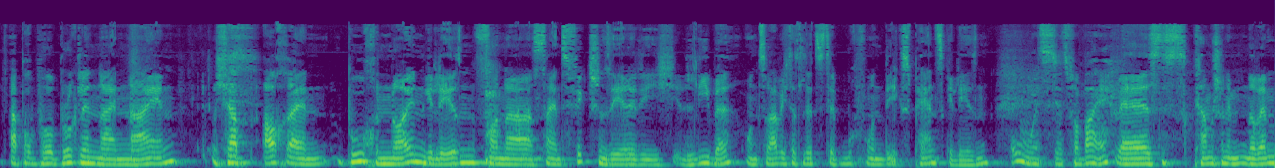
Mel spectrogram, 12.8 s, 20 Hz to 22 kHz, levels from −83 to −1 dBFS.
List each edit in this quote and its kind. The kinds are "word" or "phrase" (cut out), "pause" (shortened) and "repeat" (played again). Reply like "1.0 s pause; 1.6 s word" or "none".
none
